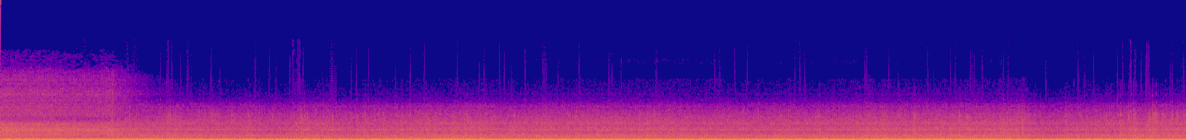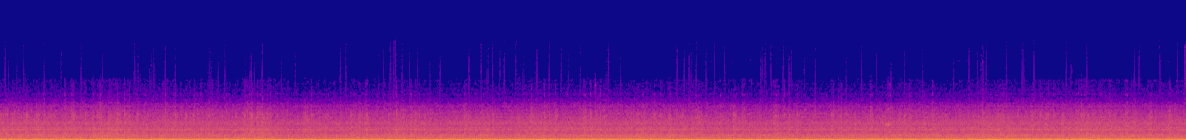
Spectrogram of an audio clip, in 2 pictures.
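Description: Steady road noise of a car cruising on an expressway, heard from inside the cabin: an even, deep rumble of tyres and engine that does not change.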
